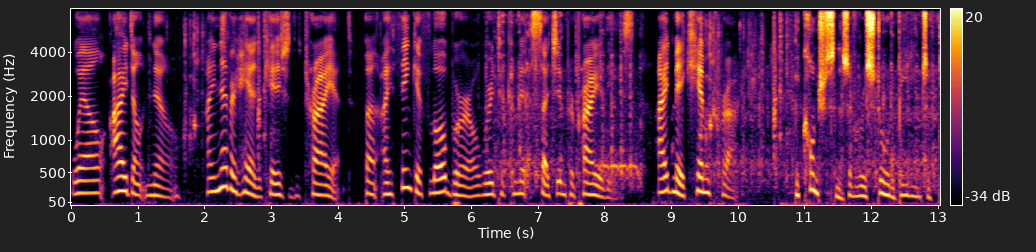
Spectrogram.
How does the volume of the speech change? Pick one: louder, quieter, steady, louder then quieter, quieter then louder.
steady.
